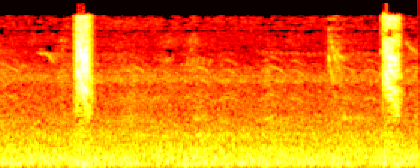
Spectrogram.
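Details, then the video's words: Female double-collared seedeater call used to excite a male: two clean, sharp high chips separated by roughly two seconds of near silence. "Piado de Fêmea de Coleiro para Esquentar Coleiro"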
